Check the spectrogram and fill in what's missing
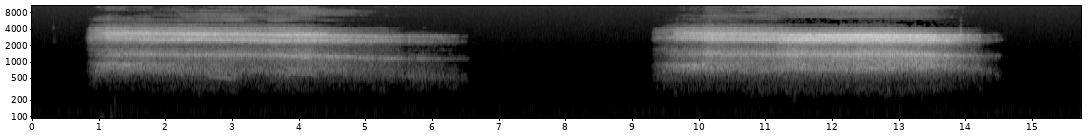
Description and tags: monster exhaling
Recording of a person exhaling to imitate a monster or creature breathing. Recorded on an android Moto G phone with Sony Recorder app.
breathing, monster, scary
